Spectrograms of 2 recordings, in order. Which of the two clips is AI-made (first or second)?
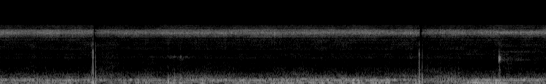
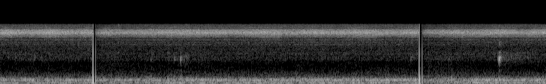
first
